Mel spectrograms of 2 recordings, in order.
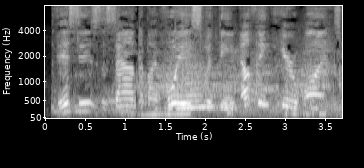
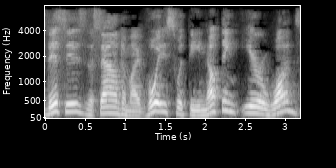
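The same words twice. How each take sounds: First: The voice is heard over ambient background noise. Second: The voice is heard without background noise.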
